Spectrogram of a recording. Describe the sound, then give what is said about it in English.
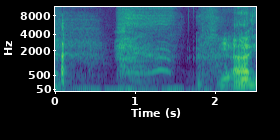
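Sharp gasps of breath, short breathy intakes and exhalations interleaved with brief voiced sounds, ending in a louder, rougher burst. “You got a sharp outtake of breath from me, not a laugh.”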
